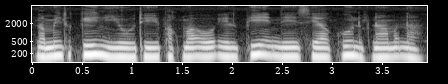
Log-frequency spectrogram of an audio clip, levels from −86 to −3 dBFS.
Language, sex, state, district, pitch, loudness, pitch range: Garo, female, Meghalaya, West Garo Hills, 160 Hz, -12 LUFS, 155-175 Hz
